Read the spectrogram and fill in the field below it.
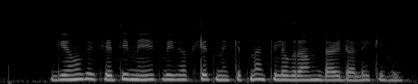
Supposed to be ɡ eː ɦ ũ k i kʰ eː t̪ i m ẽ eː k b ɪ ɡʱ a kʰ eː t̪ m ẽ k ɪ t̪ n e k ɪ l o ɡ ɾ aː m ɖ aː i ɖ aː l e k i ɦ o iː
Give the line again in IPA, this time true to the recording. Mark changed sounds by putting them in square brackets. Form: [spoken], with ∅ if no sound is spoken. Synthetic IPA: ɡ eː ɦ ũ k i kʰ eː t̪ i m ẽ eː k b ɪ ɡʱ a kʰ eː t̪ m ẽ k ɪ t̪ n [a] k ɪ l o ɡ ɾ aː m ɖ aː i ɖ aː l e k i ɦ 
